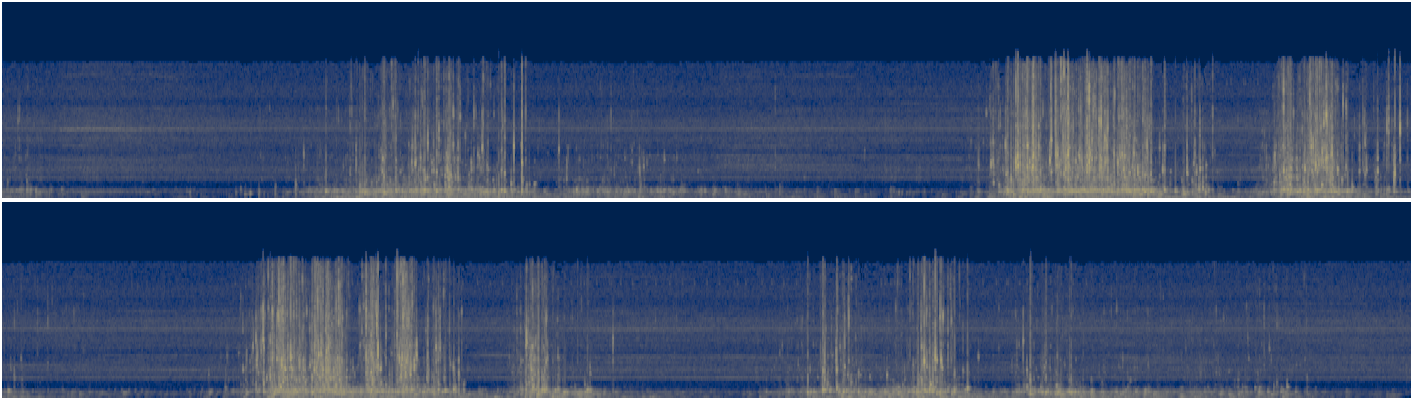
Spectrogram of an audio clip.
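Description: Scuba regulator exhaust bubbles from a diver breathing underwater: four long gurgling rushes of bubbles as the diver exhales, about every six to seven seconds, with quieter stretches between breaths.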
